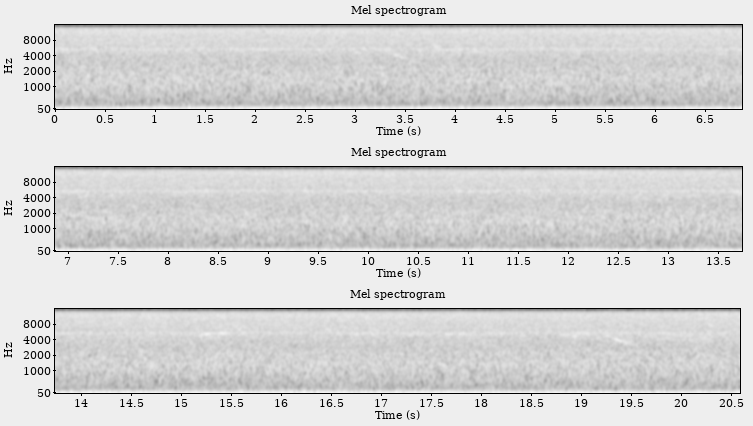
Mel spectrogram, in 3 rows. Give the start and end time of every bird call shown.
[18.51, 19.81] Rufous-collared Sparrow (Zonotrichia capensis)

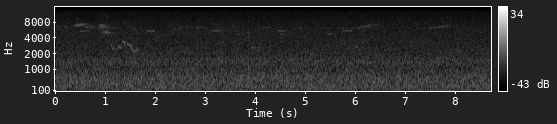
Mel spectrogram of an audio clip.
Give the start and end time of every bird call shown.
[0.00, 8.72] Buff-throated Saltator (Saltator maximus)

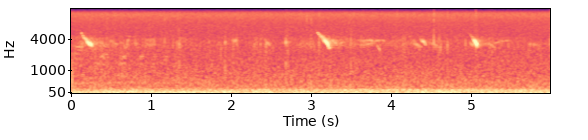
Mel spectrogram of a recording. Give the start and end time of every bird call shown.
[0.00, 1.20] Erckel's Francolin (Pternistis erckelii)
[0.10, 0.30] Eurasian Skylark (Alauda arvensis)
[3.10, 3.30] Eurasian Skylark (Alauda arvensis)
[5.00, 5.10] Eurasian Skylark (Alauda arvensis)

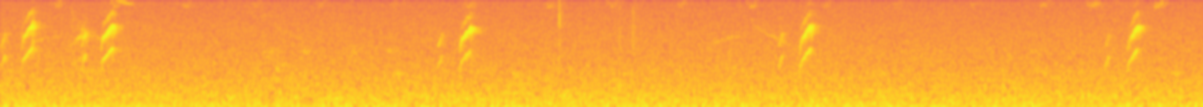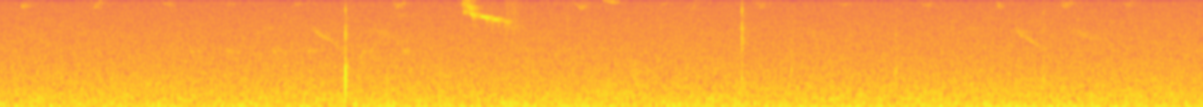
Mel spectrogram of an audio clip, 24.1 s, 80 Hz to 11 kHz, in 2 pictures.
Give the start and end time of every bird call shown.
[0.00, 11.60] Azara's Spinetail (Synallaxis azarae)

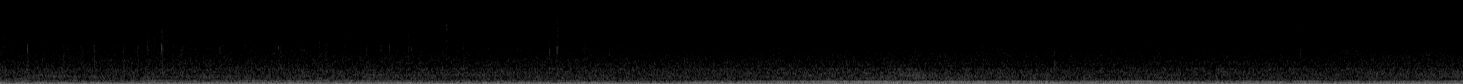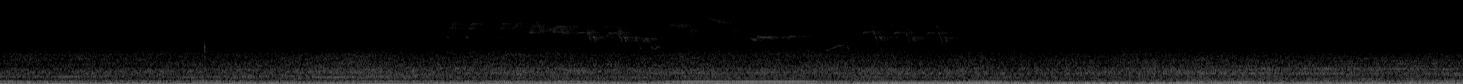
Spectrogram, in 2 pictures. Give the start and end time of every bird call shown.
[18.63, 24.43] Ovenbird (Seiurus aurocapilla)

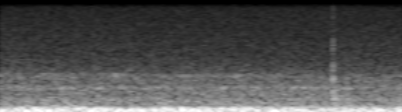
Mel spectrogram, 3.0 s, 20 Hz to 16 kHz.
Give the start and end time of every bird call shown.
[0.00, 2.46] American Crow (Corvus brachyrhynchos)

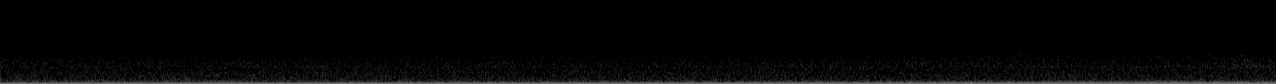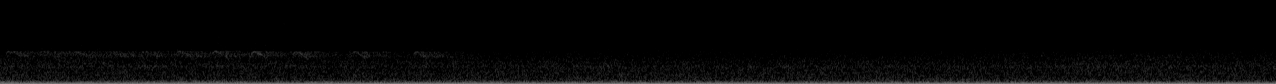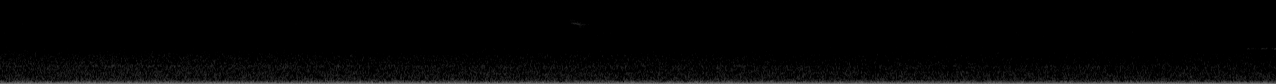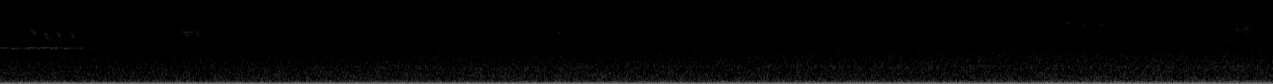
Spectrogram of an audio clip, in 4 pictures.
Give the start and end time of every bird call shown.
[12.52, 17.42] American Crow (Corvus brachyrhynchos)
[31.02, 31.52] Black-capped Chickadee (Poecile atricapillus)
[38.12, 39.32] unidentified bird
[38.32, 40.62] American Goldfinch (Spinus tristis)
[48.82, 49.52] Black-capped Chickadee (Poecile atricapillus)
[50.42, 50.92] Gray Catbird (Dumetella carolinensis)

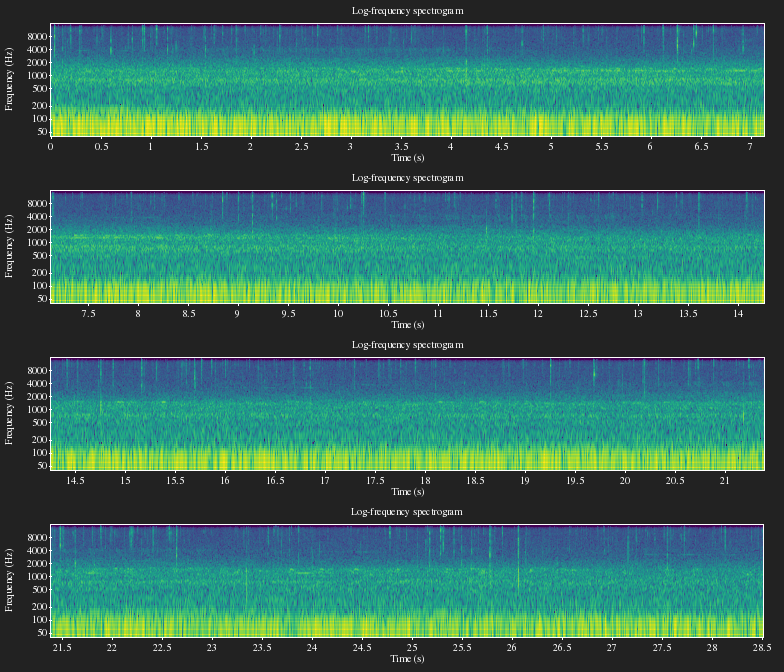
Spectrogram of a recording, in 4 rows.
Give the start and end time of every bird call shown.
[2.19, 28.49] Canada Goose (Branta canadensis)

